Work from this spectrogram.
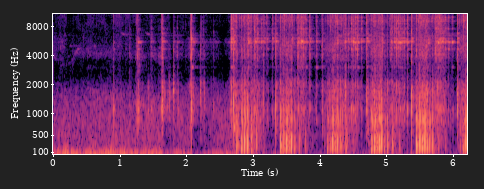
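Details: Vintage Poulan 306A two-stroke chainsaw salvaged from a scrapyard, first start after repair, switched on and choked: a few ticks then uneven buzzing surges, revving and dropping back; pulls cleanly and runs well.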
